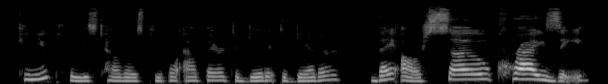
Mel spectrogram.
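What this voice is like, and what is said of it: Attempted Southern accent. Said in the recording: “That was my attempt at a Southern accent there.”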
